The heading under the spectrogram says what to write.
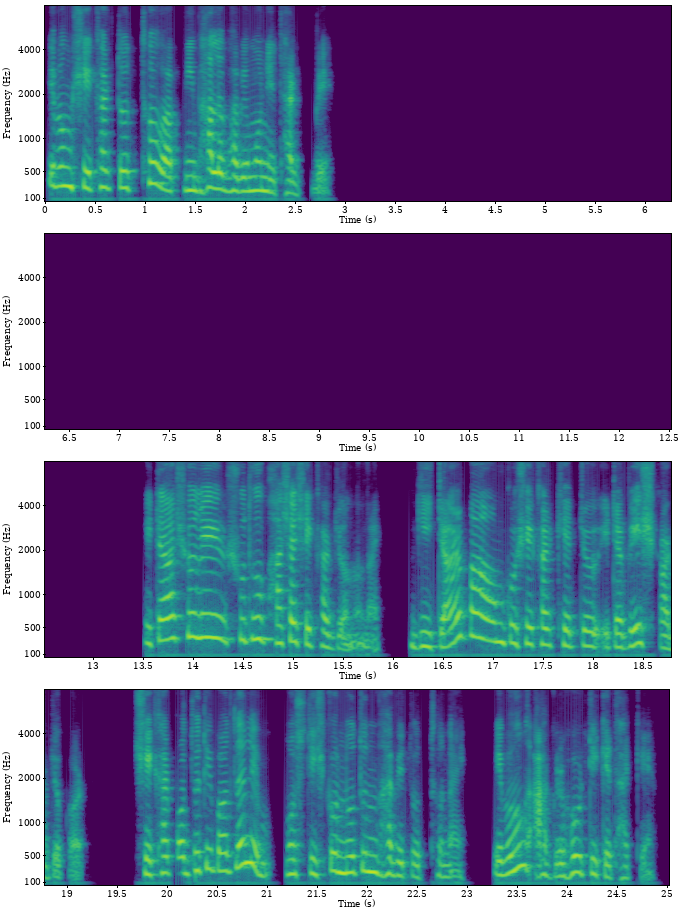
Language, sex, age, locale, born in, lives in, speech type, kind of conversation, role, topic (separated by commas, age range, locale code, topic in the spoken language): Bengali, female, 40-44, bn-BD, Bangladesh, Finland, read, expert-assistant, expert, নতুন কোনো দক্ষতা শিখতে গেলে শরীর ও মনকে কীভাবে প্রস্তুত করা যায়?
